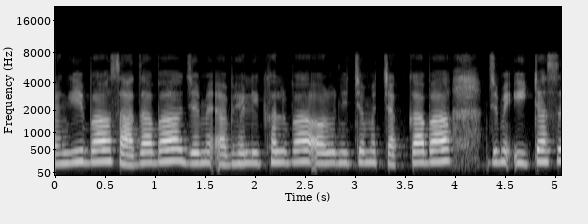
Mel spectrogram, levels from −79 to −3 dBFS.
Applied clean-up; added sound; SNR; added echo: none; none; none; none.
